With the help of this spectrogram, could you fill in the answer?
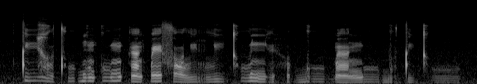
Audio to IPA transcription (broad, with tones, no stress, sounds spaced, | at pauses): t iː˦ ɣ ʊ˨ tʰ u˦ ɡ ũ˦ k uː˦ m k ã˨ k͡p ɛ˦ s ɔ˨ l i˨ r l i˨ kʰ u˦ ɲ ɪ˨ h ʊ˨ ɡ͡b uː˦ ɓ ã˨ ŋ uː˦˨ b u˨ t i˨ kʰ u˨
